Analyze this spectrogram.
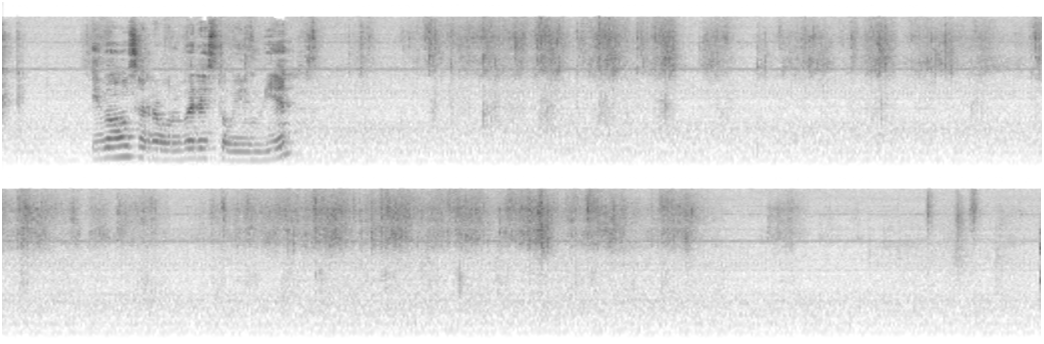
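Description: Hands rub and mix flour in a metal bowl with a soft rustle.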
